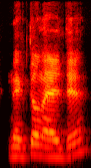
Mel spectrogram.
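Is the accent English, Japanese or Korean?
Korean. It is said in a Korean accent.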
